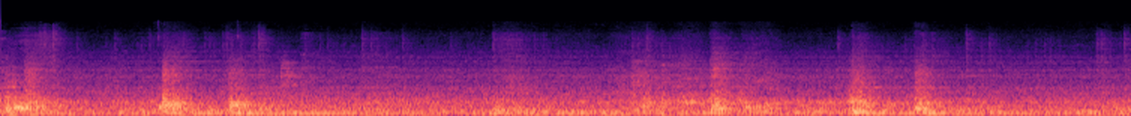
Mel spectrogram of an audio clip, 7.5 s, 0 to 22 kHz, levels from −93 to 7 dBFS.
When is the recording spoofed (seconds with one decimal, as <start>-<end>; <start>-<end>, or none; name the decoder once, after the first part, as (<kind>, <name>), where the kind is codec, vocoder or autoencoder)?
0.0-1.0 (vocoder, BigVGAN v2); 2.9-4.1; 4.5-5.9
